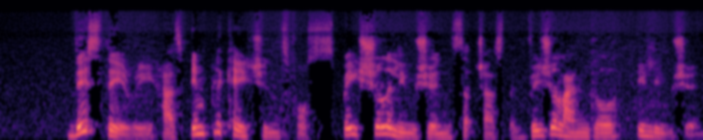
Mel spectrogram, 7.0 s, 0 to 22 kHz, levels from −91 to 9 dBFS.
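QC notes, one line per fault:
2.83–3.12 s, speech cut by the noise suppressor: the suppressor mistook quiet parts of the speech for background and turned them down by up to about 11 dB, roughly a tenth of a second in all, so those moments sound swallowed and faint.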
